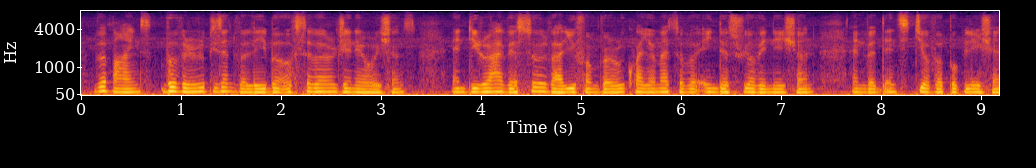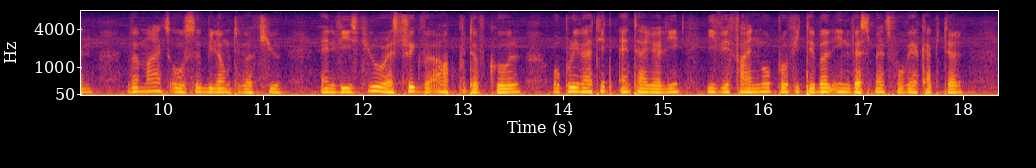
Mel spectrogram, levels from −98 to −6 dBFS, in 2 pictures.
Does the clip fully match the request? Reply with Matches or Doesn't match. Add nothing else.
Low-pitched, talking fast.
Doesn't match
